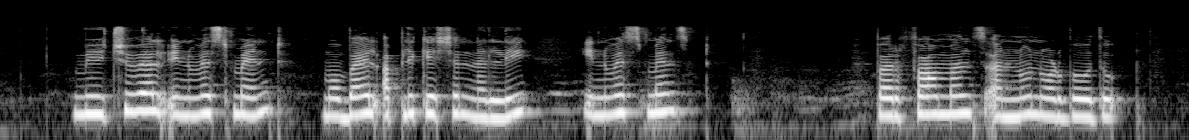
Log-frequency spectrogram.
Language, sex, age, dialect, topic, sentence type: Kannada, female, 18-24, Mysore Kannada, banking, statement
